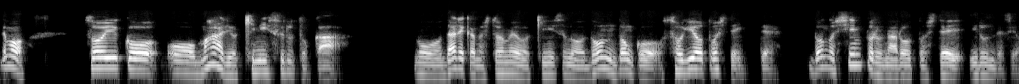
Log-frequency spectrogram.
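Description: Talking at a fairly quick pace, a man swings very widely in pitch. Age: middle-aged. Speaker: lecturer and youth mentor. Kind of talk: casual group chat on livestream.

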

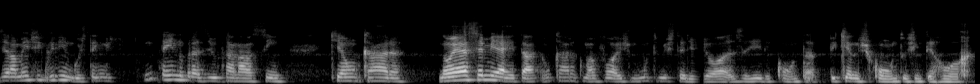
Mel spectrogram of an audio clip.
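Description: Speaking at a moderate pace with ordinary pitch variation, this is a normal speaking voice. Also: man, fairly high pitch for a man. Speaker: podcast co-host. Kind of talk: casual chat.

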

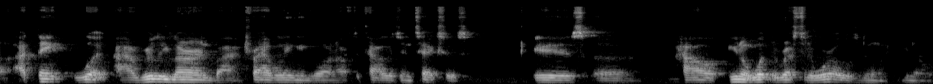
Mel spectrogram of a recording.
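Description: A man with a South Carolina accent, a fairly low pitch, fairly even intonation and a moderate pace. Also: big swings in loudness. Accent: Southern US (South Carolina). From US South, rural South Carolina. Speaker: hemp farmer. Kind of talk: interview.

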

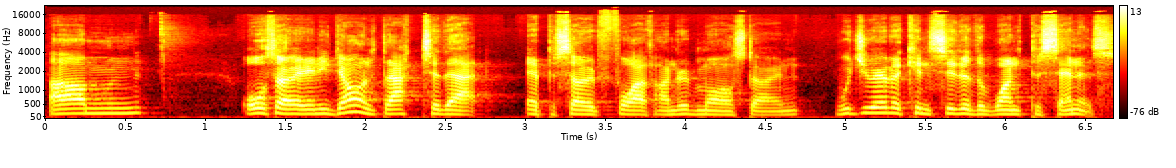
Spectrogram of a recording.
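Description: A man with an Australian accent talks at a fairly quick pace and a fairly high pitch, his intonation fairly even, on a very clean recording with a silent background. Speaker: podcast co-host. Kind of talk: casual chat. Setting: studio.

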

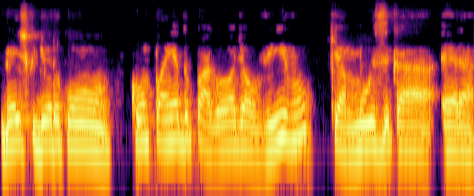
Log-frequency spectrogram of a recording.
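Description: A man is speaking. His pace is fairly slow. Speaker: pagode musician, percussionist. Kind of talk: casual interview.

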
